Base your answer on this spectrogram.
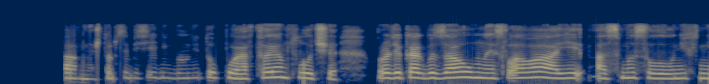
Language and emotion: Russian, neutral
